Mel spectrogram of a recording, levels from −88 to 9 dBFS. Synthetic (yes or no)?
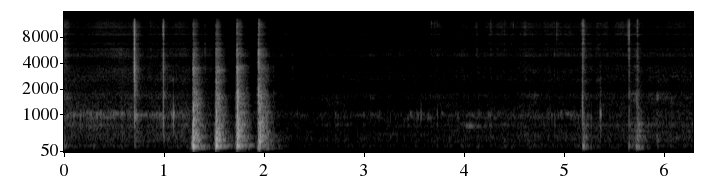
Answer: yes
